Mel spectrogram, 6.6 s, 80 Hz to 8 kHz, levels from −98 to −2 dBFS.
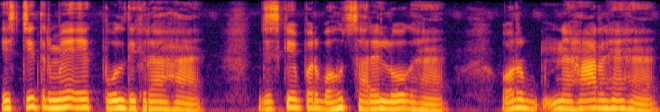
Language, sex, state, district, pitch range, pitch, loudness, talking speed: Hindi, male, Jharkhand, Palamu, 135-155 Hz, 145 Hz, -17 LUFS, 165 wpm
